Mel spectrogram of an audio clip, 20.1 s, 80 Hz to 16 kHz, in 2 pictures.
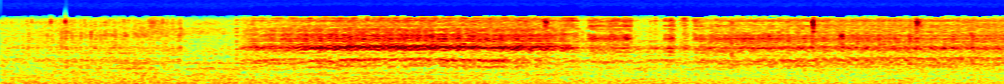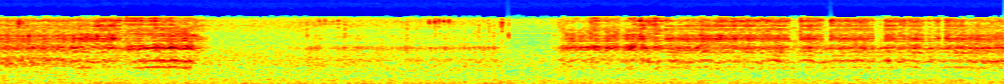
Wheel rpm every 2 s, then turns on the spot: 20, 50, 70, 70, 70, 60, 10, 20, 60, 70.
0-2 12-14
